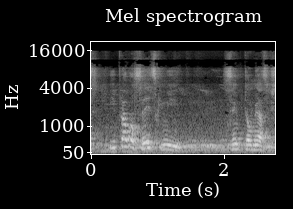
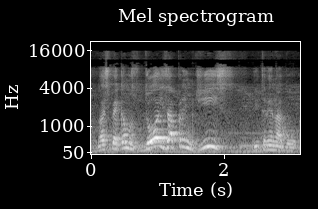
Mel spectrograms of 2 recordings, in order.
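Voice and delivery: ordinary talk

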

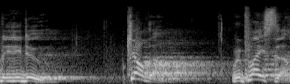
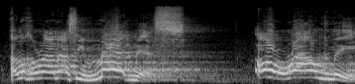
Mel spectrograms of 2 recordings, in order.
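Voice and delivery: excited; 7 semitones higher than usual. Real, not acted. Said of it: "I'm getting a little excited here".

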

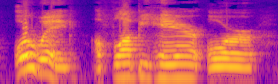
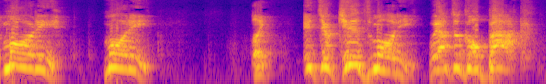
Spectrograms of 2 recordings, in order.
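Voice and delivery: frantic film scientist, raised pitch; Doc Brown; 7 semitones higher, 3 dB louder than usual. Acted. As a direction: call out urgently, higher and louder, in character. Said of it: "Emmett Brown figure!".

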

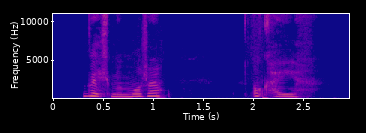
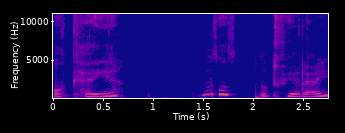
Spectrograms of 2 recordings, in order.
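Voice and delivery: ordinary delivery

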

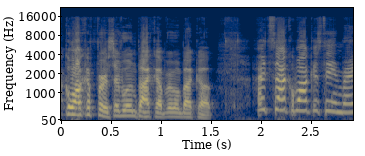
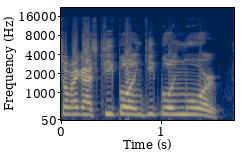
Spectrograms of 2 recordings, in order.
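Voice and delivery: usual speaking voice

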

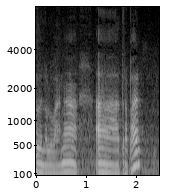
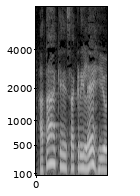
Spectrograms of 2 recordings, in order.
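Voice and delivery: higher, louder alarmed cry; mock outcry; 5 semitones higher, 3 dB louder than usual. Old monk yells at the intruders, hammed-up alarmed cry. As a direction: raise the alarm like a scandalised monk.

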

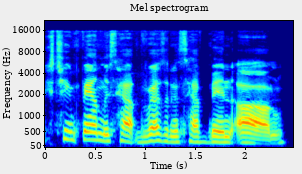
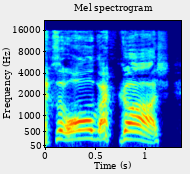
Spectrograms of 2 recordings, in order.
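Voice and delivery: loud laugh-filled exclaim; real laughing; 3 semitones higher, 8 dB louder than usual. Real, not acted. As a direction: burst out laughing. Laughing at the insult.

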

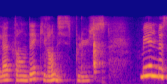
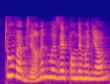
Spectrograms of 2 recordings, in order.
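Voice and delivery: aboiement autoritaire; 5 semitones higher, 7 dB louder, faster than usual. Acted. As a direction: question lancée fort et sec. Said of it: "aboya-t-il". (question aboyée, plus forte)

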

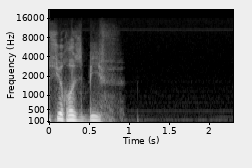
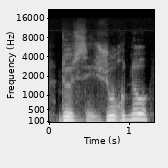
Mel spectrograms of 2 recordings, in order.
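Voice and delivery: ordinary delivery, nothing marked

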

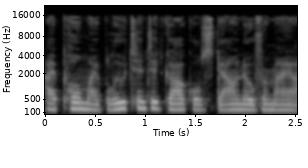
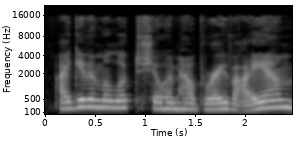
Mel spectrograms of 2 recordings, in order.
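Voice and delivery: usual speaking voice

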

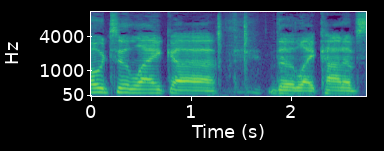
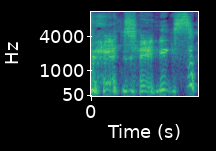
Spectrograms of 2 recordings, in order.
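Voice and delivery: laughing; 8 semitones higher than usual. Real, not acted. Echoing pancakes.

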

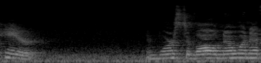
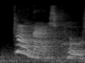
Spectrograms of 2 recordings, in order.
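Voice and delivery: loud, raised interruption; urgent order; 4 semitones higher, 10 dB louder than usual. A narrator's reading. Rat stopping the princess's question, loud and urgent. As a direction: cut in loudly to stop it.

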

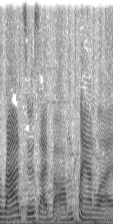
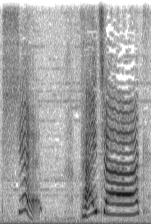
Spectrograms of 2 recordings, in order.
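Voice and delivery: high, loud fist-shaking yell; hammed-up cursing shout; mock cursing; 8 semitones higher, 5 dB louder, much slower than usual. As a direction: cry out in exaggerated vexation at a name. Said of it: "I said, all shaking my fist".

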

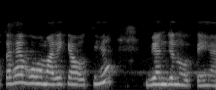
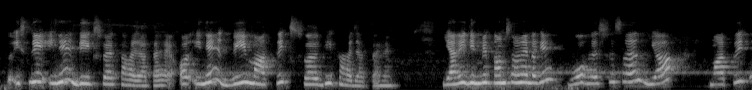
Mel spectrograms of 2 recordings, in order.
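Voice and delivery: ordinary talk

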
